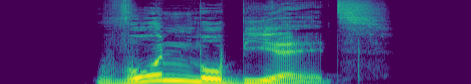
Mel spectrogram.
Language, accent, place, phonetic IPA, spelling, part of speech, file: German, Germany, Berlin, [ˈvoːnmoˌbiːls], Wohnmobils, noun, De-Wohnmobils.ogg
- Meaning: genitive singular of Wohnmobil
